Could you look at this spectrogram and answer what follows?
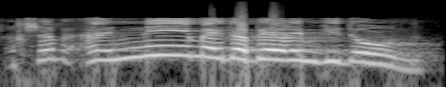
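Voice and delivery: loud, slow, high proclamation; God taking over. Acted. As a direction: command the messenger aside with full authority. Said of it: "כביכול אלוקים אומר למלאך". (הכרזה רמה וסמכותית)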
